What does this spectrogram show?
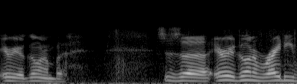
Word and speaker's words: Eriogonum: Some people pronounce it Eriogonum. I always pronounce it Eriogonum, but this is Eriogonum Wrighti variety subscaposum.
